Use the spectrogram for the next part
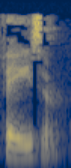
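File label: "phaser", English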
